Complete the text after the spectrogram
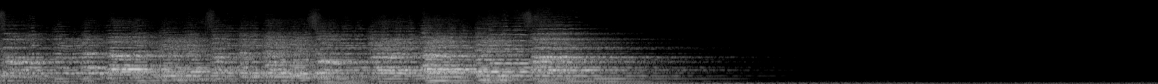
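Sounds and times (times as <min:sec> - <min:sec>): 
psalm setting in F major: 0:00.0 - 0:07.5.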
